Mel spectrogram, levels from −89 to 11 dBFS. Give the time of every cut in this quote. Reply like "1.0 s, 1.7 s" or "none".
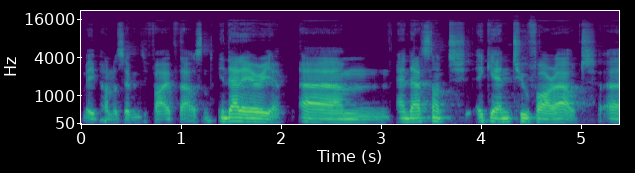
1.2 s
